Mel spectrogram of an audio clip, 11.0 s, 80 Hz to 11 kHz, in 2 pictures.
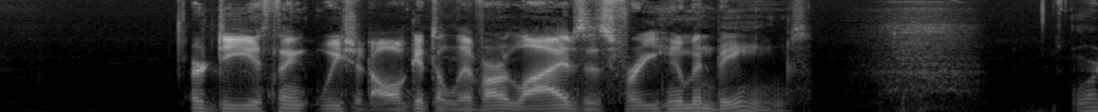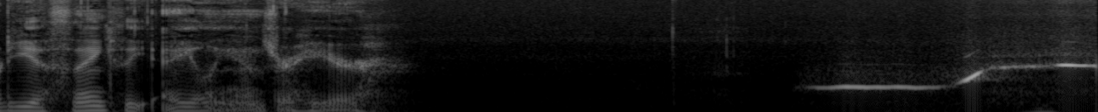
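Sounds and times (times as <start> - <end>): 
speech: 1.0 - 4.2, 5.4 - 7.5
dry-mouthed breathy whistle: 9.5 - 10.9.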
